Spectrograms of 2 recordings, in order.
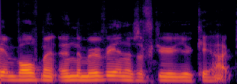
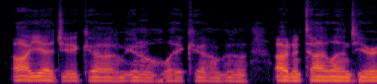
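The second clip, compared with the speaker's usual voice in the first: very soft, low, hushed fake American accent; 4 semitones lower, 9 dB quieter than usual. Speaker describing a man's voice on a recording, imitating a fake american accent. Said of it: "just doing his American accent".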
